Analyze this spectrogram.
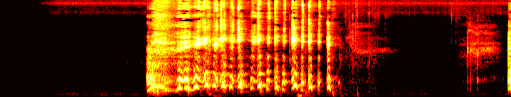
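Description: A person laughing, a quick run of ha-ha pulses lasting about two seconds, starting after a second and a half of near silence.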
